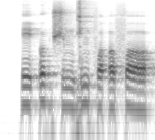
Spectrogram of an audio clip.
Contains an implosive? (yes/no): no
